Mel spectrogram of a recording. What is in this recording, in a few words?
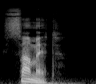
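"summit", American English; gcompris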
